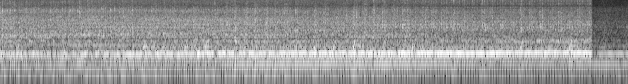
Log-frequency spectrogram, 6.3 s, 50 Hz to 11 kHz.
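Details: DeLorean with swapped Kia twin-turbo V6, first run on base map from a previous Kia engine: steady, even idle with smooth whirr, no knocks, misses or hunting; healthy idle.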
